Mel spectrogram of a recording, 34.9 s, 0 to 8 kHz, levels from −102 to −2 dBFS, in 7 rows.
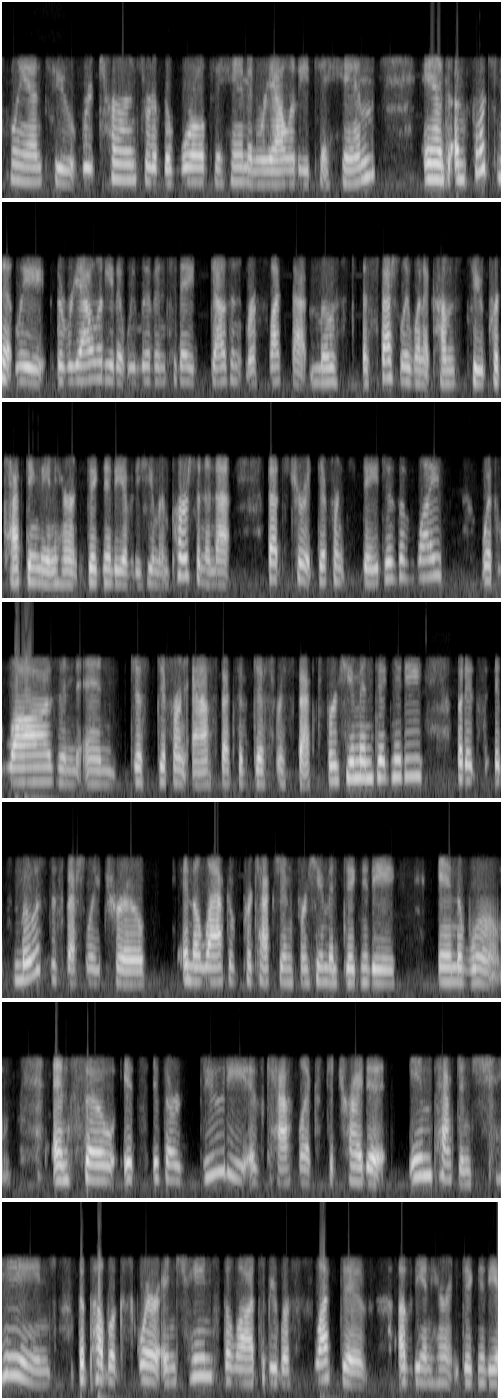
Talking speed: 180 wpm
